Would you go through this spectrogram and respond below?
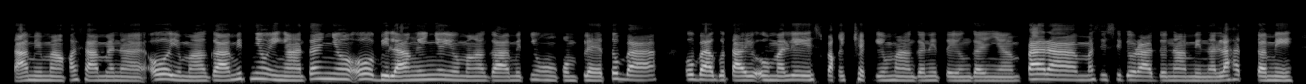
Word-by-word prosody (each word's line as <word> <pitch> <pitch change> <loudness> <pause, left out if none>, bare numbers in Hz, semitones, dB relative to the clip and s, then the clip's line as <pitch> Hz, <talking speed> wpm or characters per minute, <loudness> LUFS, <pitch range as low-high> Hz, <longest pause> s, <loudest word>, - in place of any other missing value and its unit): sa - - 0
aming 200 0 -3
mga 185 -1 -1
kasama 190 -2 -1
na, 180 -2 -3
"Oh, 235 +3 +3
yung 195 -3 -3
mga 180 0 0
gamit 200 +7 +2
niyo 260 -1 0
ingatan 210 +6 0
niyo, 245 -1 +1
oh, 245 +2 +2
bilangin 205 +1 +3
niyo 225 - 0
yung 200 - -4
mga 185 0 -2
gamit 185 0 0
niyo 220 -2 -7 0.2
kung 190 0 -5
kumpleto 195 +8 -2
ba 210 -3 +1 0.3
o 230 - 0
bago 205 -2 +4
tayo 195 -1 +2
umalis 205 +1 -1
paki 200 -1 -2
check 215 -6 -4
yung 195 +1 -4
mga 185 -2 -2
ganito," 190 -1 -7
yung 180 -1 -4
gan'yan 175 0 -3
para 225 -2 +6
masisigurado 205 -3 -3
namin 185 -1 -3
na - - 0
lahat 210 +3 +1
kami 190 -1 +1
195 Hz, 180 wpm, -23 LUFS, 185-215 Hz, 0.3 s, para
